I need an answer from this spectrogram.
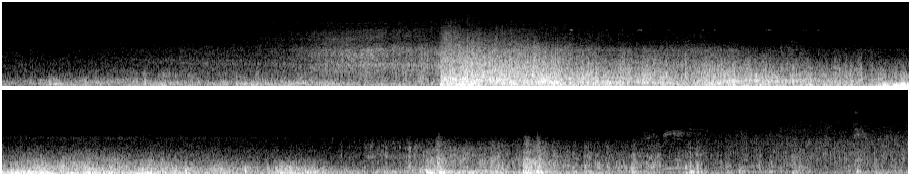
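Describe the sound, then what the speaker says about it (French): An approaching thunderstorm in a French horror film: steady rain and wind hiss, with a loud thunder rumble swelling and lingering for several seconds, then further rumbles and gusts continuing under the storm. "La tempête se rapproche."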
